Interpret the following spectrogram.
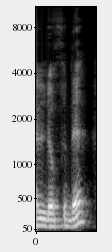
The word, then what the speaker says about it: Lourdes: Kalau kamu pergi ke tempat-tempat ziarah yang terkenal seperti LD, Lourdes, Lourdes bacanya Lughde, kamu akan melihat banyak sekali krek-krek, tongkat-tongkat, kursi roda yang ditempelkan di dinding-dinding sebagai tanda terima kasih bahwa mukjizat terjadi.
